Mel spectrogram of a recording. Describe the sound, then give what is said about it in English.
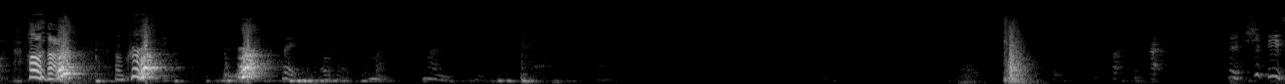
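A female pet dog barks: three loud, sharp barks in quick succession, a long stretch of quiet, then one more bark, with faint muffled sounds in between. “Oh, there's a dog. There's my dog.”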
